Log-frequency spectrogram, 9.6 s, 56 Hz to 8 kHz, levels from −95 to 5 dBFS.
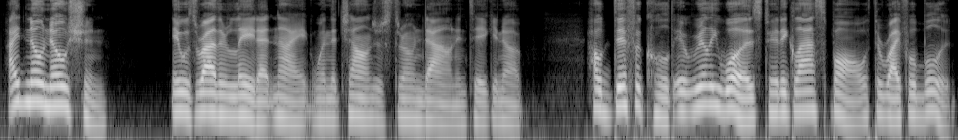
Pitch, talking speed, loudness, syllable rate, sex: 135 Hz, 205 wpm, -20 LUFS, 3.3 syllables/s, male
